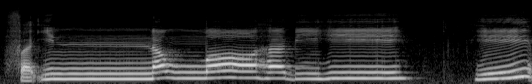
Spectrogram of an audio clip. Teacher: Dan huruf setelahnya bukan hamzah, bukan a, bukan i, bukan u. Dibaca panjang, hak domirnya 2 harokat. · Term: mad silah qasirah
